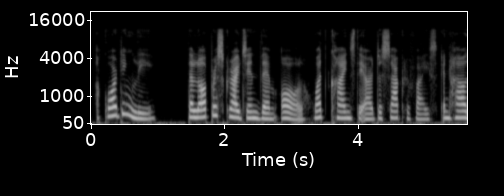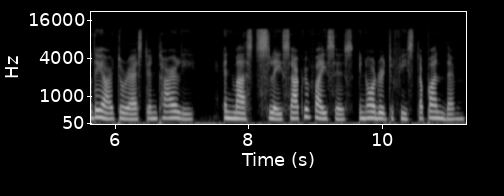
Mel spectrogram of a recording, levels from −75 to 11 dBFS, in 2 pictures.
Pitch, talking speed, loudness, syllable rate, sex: 215 Hz, 160 wpm, -19 LUFS, 4.7 syllables/s, female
